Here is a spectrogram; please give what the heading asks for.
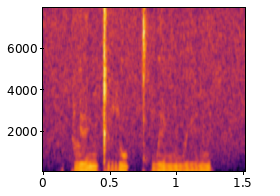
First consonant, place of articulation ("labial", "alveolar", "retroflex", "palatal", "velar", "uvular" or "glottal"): labial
